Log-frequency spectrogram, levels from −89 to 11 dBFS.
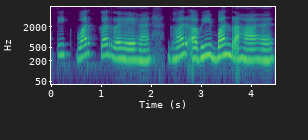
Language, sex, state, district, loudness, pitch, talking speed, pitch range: Hindi, female, Jharkhand, Garhwa, -16 LUFS, 245 Hz, 120 wpm, 225-295 Hz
